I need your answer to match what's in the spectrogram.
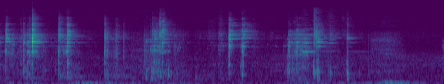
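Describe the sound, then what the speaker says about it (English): Metal lid lifted off a propane tank being used to melt aluminum cans over a fire pit, giving a series of sharp metallic clinks and scrapes in quick bursts, close and fairly loud, with no talking. "Take the lid off."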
